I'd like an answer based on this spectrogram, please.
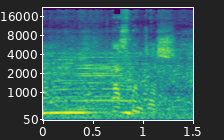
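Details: Cattle at the Nandail Chourasta cattle market on 10/04/2025, where heifers and bull calves are on sale: a short, low, steady moo lasting under a second, over market chatter and background music.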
